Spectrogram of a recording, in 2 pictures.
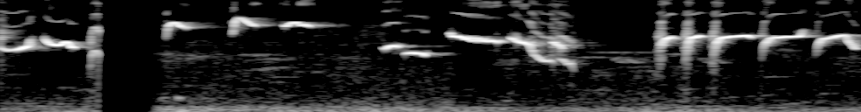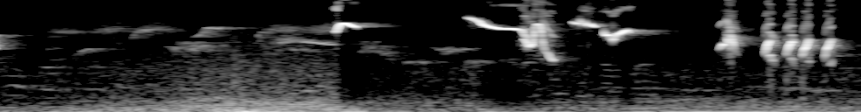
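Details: Oriental magpie-robin giving a fighting song to provoke rivals: sweet, piercing whistles and down-slurred notes in quick phrases, a quiet gap midway, then renewed bursts of loud varied whistling.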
